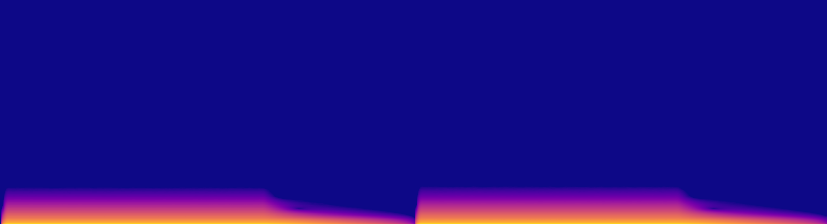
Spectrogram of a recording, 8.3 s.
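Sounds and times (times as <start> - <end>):
bass: 0.0 - 8.2.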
